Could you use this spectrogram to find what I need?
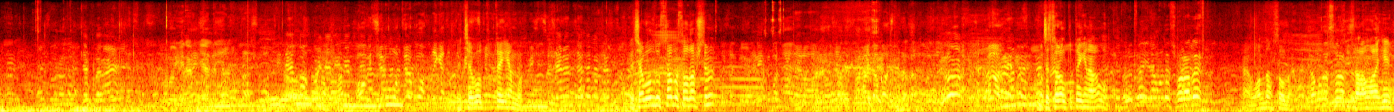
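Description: Several men talk with animation close by, outdoors.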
